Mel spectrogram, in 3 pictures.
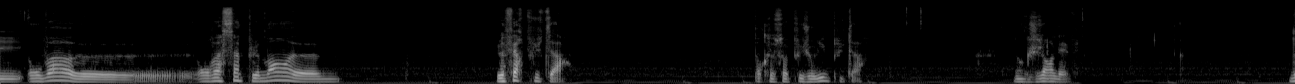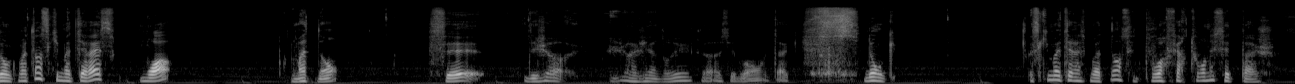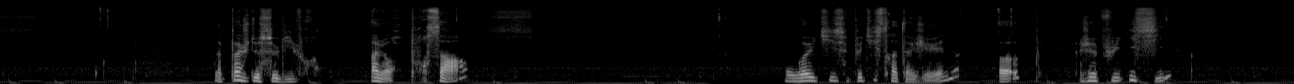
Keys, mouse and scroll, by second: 9.0-10.8 drag, 10.8-16.7 middle drag, 17.3-18.2 scroll up 2, 18.2-21.4 middle drag, 22.4-23.0 scroll down 1, 23.0-23.5 scroll down 2, 23.5-26.7 middle drag, 26.9 click, 30.4-33.5 middle drag, 33.5-35.8 scroll up 4, 35.8 click, 36.9-37.5 scroll down 2, 37.5-38.8 middle drag.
